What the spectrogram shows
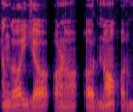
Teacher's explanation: प्रत्येक वर्ण वर्ग का पांचवा वर्ण जो है अंग, य, अण और न और म जो है ये नासिकी व्यंजन कहलाते हैं, क्योंकि इनके उच्चारण में वायु जो है मुख के साथ साथ नाक से भी निकलती है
